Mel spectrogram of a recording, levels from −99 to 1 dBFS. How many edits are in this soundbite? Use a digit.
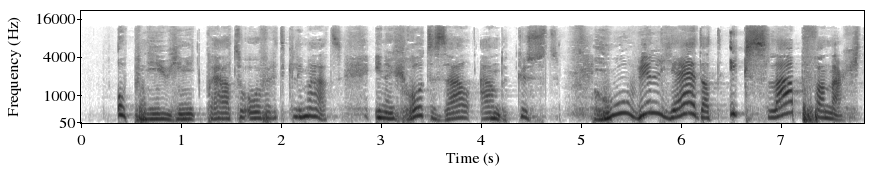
1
